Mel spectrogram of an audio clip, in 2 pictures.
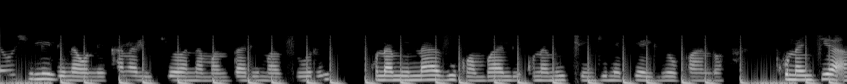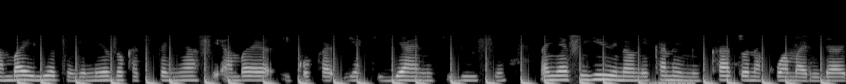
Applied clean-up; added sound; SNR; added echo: none; Bass drum; 3 dB; none.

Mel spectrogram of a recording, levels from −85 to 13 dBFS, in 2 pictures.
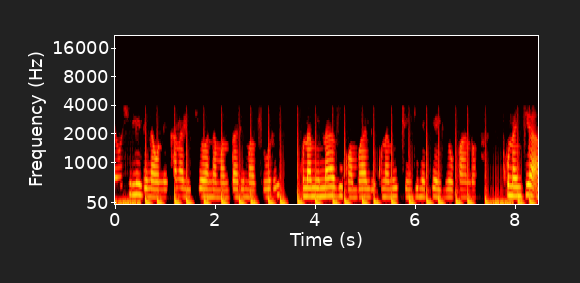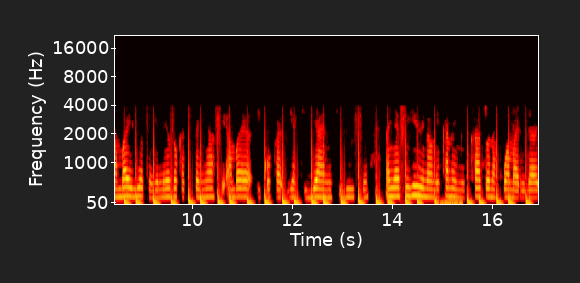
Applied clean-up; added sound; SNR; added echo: classical method spectral subtraction.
